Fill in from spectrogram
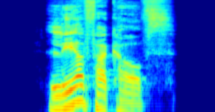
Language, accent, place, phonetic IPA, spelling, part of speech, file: German, Germany, Berlin, [ˈleːɐ̯fɛɐ̯ˌkaʊ̯fs], Leerverkaufs, noun, De-Leerverkaufs.ogg
- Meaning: genitive singular of Leerverkauf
